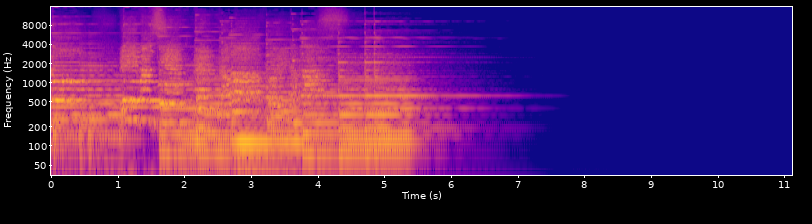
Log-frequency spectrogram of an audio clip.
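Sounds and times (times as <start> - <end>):
national anthem: 0.0 - 4.6.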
